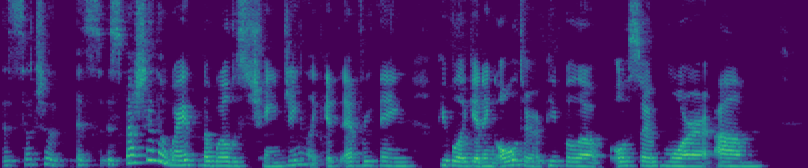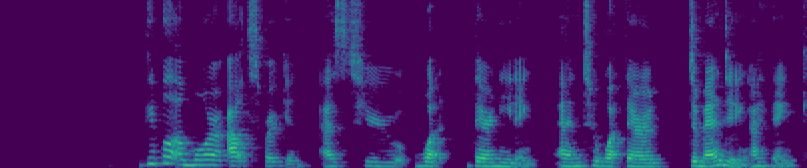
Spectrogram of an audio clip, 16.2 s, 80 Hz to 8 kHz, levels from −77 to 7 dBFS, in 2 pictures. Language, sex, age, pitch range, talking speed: English, female, 20-39, 180-215 Hz, 145 wpm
